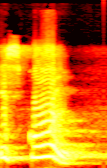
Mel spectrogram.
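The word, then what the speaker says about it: school: हैं स्कूल स्कूल में ऐसे देखा जाए तो इसे ए चूल ये सी से तो चा बन जाता है तो स् चूल हो जाएगा लेकिन क्या इसमें स् चूल बोलते हैं नहीं इसे हम स्कूल बोलते हैं स्कूल में हमारा एच जो होता है ये साइलेंट होता है अगला वर्ड है हमारा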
